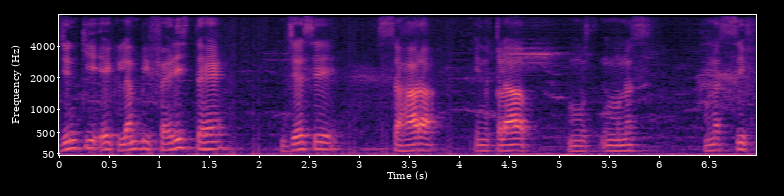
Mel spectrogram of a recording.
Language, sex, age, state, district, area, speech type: Urdu, male, 18-30, Bihar, Purnia, rural, spontaneous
